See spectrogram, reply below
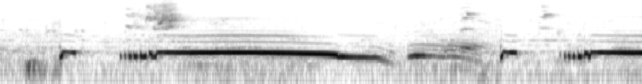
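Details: Kept puter pelung dove from Indonesia in its long 'kwok' call: a brief note, rapid pulsed stutter, then a steady hoot held about three seconds, falling slightly before ending; further coos and another stuttering start follow.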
